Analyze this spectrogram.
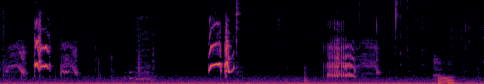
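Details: Pet African grey parrot making funny sounds while being offered grapes to eat; scattered short squawks and harsh chattering notes with pauses between, plus a low rasp near the end, over quiet room background.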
